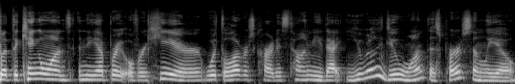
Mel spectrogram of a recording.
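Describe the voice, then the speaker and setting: A woman's fairly high voice with a dark, mellow tone, a very fast pace and ordinary pitch variation. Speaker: tarot reader. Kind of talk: tarot reading to camera. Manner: casual, chatty.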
